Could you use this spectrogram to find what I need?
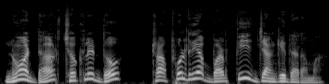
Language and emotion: Santali, happy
